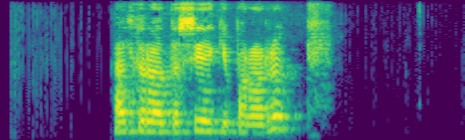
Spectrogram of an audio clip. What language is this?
Icelandic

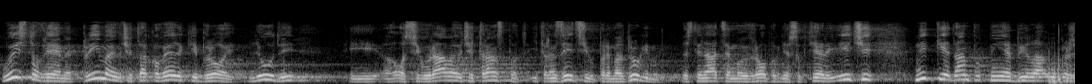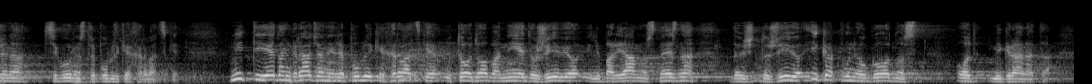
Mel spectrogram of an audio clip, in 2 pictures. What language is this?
Croatian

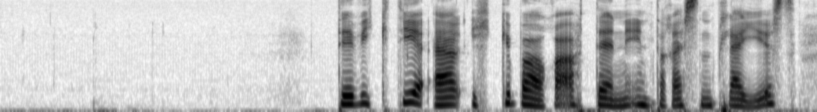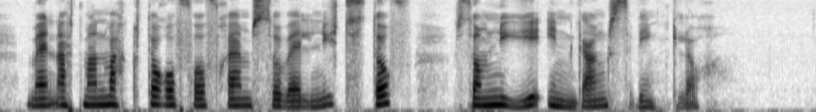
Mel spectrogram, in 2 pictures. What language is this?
Norwegian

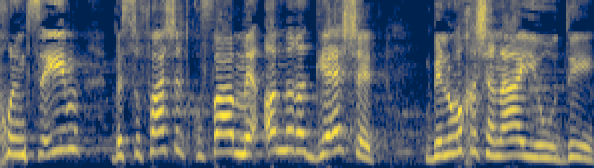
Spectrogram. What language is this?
Hebrew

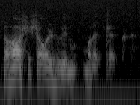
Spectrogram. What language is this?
Finnish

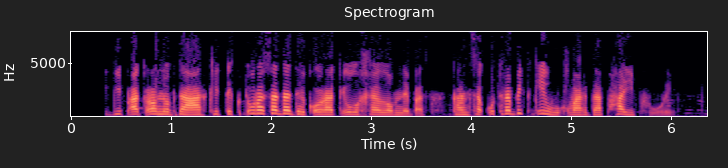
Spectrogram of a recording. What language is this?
Georgian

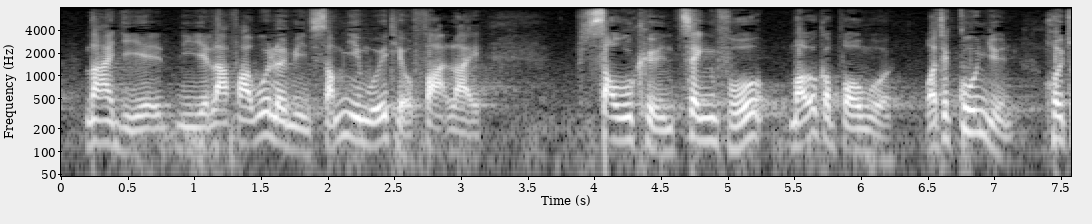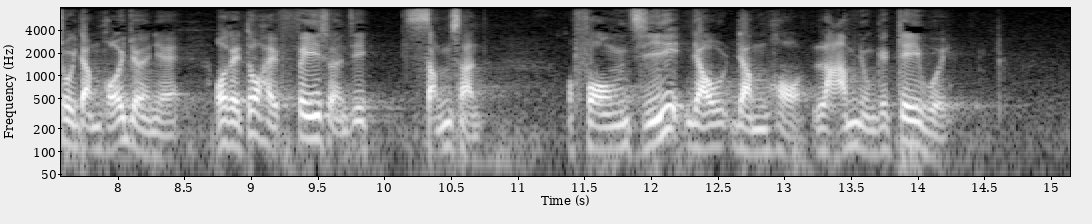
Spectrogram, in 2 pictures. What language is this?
Cantonese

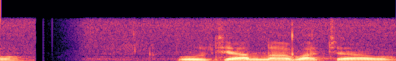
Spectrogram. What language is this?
Bangla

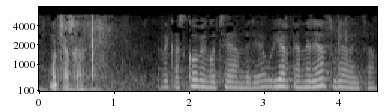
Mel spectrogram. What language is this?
Basque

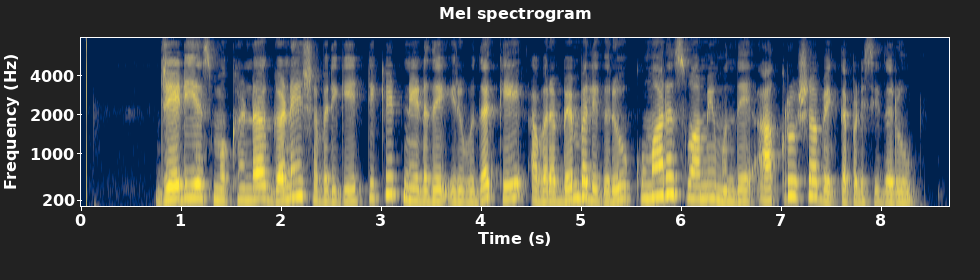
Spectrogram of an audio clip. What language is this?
Kannada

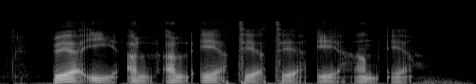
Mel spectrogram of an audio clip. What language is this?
Norwegian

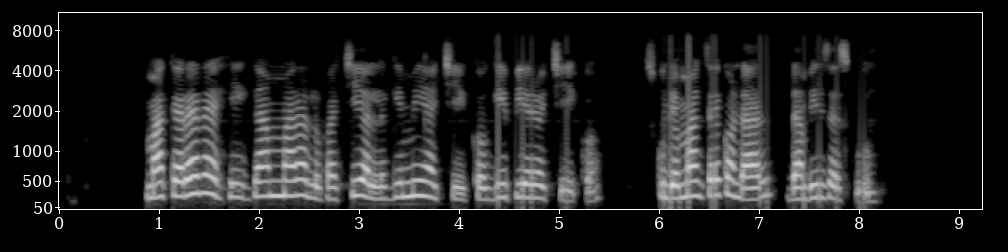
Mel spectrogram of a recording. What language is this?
Luo (Kenya and Tanzania)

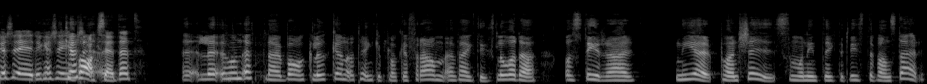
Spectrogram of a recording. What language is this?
Swedish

